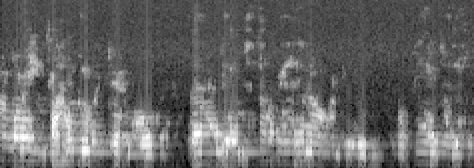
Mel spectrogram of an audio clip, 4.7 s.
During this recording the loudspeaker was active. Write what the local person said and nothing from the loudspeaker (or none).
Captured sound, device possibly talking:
none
